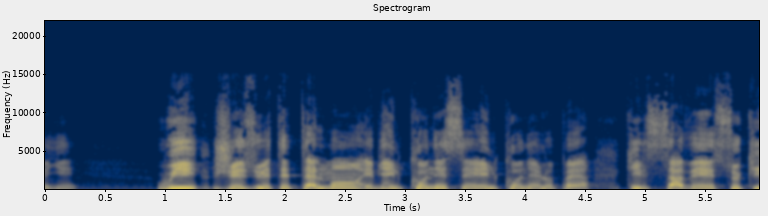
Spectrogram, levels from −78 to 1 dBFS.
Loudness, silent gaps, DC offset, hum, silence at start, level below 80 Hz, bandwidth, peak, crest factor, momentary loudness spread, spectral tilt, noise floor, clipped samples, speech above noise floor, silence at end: -20 LUFS; none; 0.1%; none; 0 s; -76 dBFS; 14.5 kHz; -2 dBFS; 20 dB; 13 LU; -2.5 dB/octave; -64 dBFS; under 0.1%; 43 dB; 0 s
